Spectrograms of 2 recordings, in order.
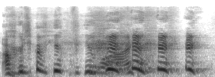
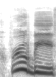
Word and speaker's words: RWBY: think Lauren that's right this is is pronounced Ruby and not RWBY is hard because I'm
